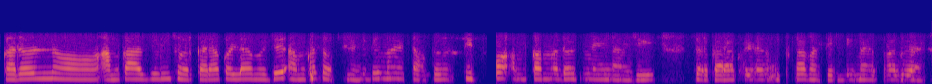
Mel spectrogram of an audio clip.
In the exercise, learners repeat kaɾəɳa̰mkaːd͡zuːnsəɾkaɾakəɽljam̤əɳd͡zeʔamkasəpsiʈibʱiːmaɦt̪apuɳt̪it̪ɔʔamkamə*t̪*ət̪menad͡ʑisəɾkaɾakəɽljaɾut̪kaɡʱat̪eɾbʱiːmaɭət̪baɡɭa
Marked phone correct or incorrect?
incorrect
